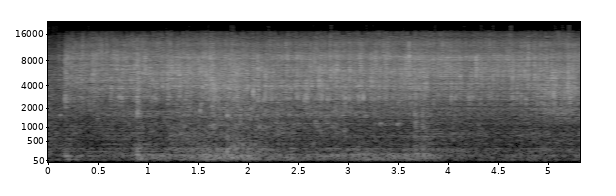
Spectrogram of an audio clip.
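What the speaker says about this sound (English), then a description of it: "Pour out the water." Rinse water being poured out of a pot of rice in a kitchen sink, a steady splashing and trickling stream lasting several seconds at close range.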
